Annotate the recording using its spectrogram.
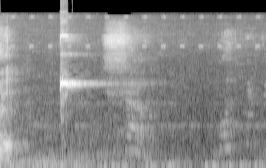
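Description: A single short, high-pitched chirp about half a second in, with a sharp start that fades quickly.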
